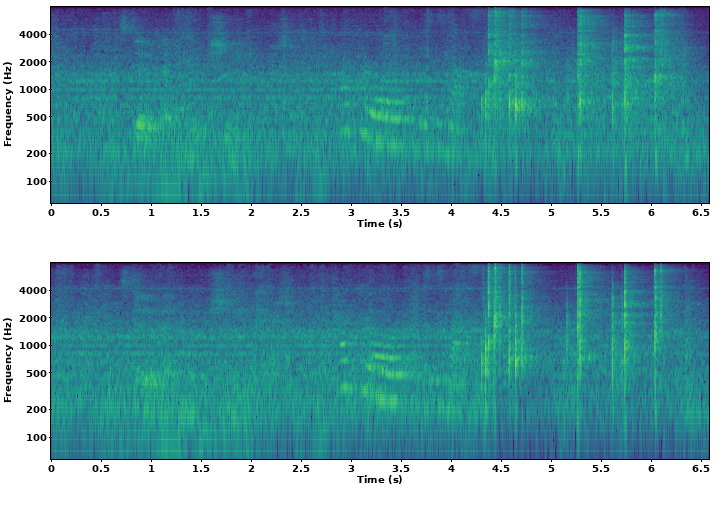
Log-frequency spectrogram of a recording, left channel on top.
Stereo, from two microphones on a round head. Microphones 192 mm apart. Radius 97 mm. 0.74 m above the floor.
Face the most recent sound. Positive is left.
turn(degrees=-60)  # may be behind; listen again after turning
